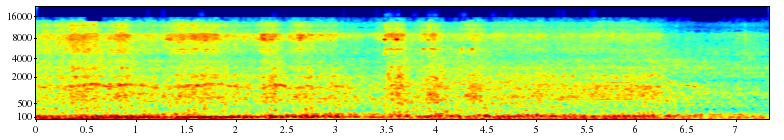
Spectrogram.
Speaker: gopro's firing up we're going to do a cold start on this motor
